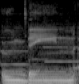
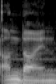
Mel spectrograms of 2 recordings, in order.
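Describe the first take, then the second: First: The second syllable does not sound like 'dine'. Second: The second syllable sounds like 'dine'. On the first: "I understand like Undine" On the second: "un and then dine, as in to dine out"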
